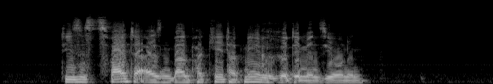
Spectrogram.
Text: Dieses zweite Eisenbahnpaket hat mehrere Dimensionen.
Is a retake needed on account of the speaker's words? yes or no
no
